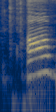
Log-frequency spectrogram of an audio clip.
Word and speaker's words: of: Levada no ritmo of the wind. Quer dizer do vento. Porque essa palavra of, repare na pronúncia que o F tem som de V.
